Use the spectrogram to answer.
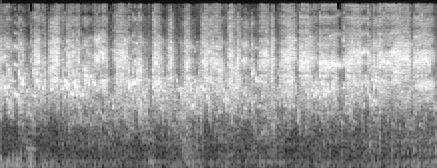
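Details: Chirping budgerigars during breeding season: a continuous wash of high, scratchy warbles and quick chirps from many birds at once, steady and busy throughout.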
